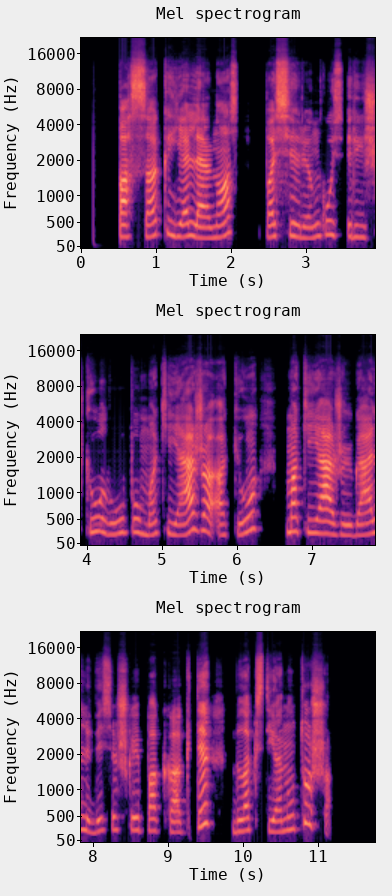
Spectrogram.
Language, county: Lithuanian, Utena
